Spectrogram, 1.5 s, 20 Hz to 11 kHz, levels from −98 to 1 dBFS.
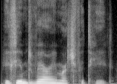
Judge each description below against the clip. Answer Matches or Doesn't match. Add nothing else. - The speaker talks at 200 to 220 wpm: Matches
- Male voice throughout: Doesn't match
